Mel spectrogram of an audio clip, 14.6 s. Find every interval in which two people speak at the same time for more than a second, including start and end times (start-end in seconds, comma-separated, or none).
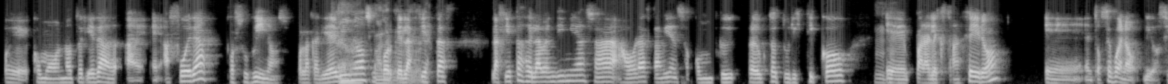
4.2-5.5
